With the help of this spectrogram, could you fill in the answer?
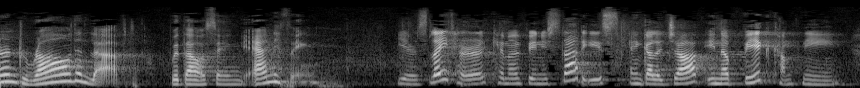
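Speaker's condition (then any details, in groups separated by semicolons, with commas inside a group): No condition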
